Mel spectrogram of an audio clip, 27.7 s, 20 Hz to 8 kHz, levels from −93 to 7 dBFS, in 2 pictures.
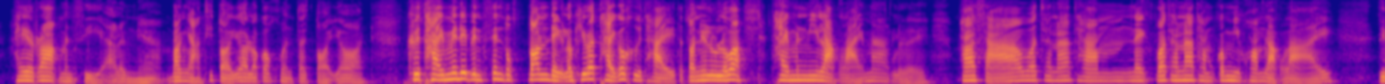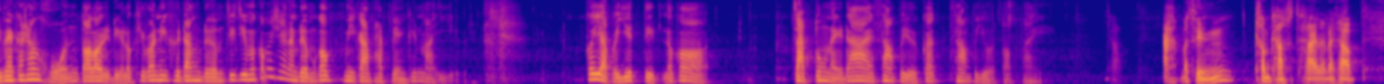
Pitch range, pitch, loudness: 120-165 Hz, 145 Hz, -25 LUFS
